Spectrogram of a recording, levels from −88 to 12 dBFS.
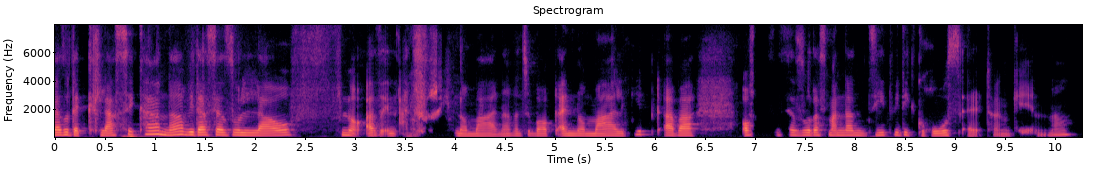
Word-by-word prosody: ja, 180 - +8
so 185 - +4
der 160 -4 +3
Klassiker, 165 +9 +1
ne, 200 +2 +5
wie 195 - +6
das 185 0 +5
ja 185 -1 +5
so 175 0 +1
lauf 165 +2 +2 0.2
no 170 -1 +3
also, 155 0 +1
in - - -3
Anführungsstrichen 115 +7 -5
normal, 125 -2 -2
ne, 140 - -6
wenn's 145 -1 -8
überhaupt 145 0 -3
ein 150 - +2
Normal 145 0 0
gibt. 215 +6 -9
Aber 155 -1 +3 0.4
oft 165 0 +2 0.2
ist - - -41
es - - -25
ja 170 - -1
so, 170 +1 +1
dass 170 0 0
man 165 - 0
dann 160 -3 -1
sieht, 170 +1 -5
wie 175 - -2
die 180 - -3
Großeltern 155 0 -4
gehen, 475 +1 -12
ne? 205 - -7
165 Hz, 210 wpm, -22 LUFS, 150-180 Hz, 0.4 s, ja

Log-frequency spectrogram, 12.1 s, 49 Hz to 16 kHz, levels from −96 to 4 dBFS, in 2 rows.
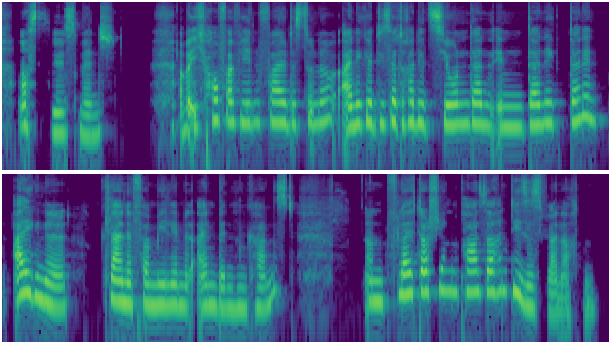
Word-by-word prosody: Ach 235 - +1 0.2
süß, 180 0 -2
Mensch. 165 +1 -3 0.6
Aber - - +3
ich - - 0
hoffe 275 -1 +3
auf 255 0 -2
jeden 250 0 -3
Fall, 255 0 +2
dass 245 0 -1
du, - - -3
ne, 260 +4 -3
einige 240 +3 +3
dieser 245 +2 +2
Traditionen 245 -1 +2
dann 245 -2 +1
in 220 0 -4
deine 240 +1 +1
deine 280 +2 -1 0.2
eigene 215 -11 +4 0.3
kleine 205 -4 +3
Familie 180 -1 -1
mit 170 - -6
einbinden 160 -2 -4
kannst 165 - -6 0.7
und 200 0 -2
vielleicht 255 +5 +3
auch 275 - +6
schon 290 +1 -2
'n 280 -1 -5
paar 280 +1 +2
Sachen 280 +1 +1
dieses 200 - 0
Weihnachten. 70 +1 -9
240 Hz, 170 wpm, -24 LUFS, 180-260 Hz, 0.7 s, auch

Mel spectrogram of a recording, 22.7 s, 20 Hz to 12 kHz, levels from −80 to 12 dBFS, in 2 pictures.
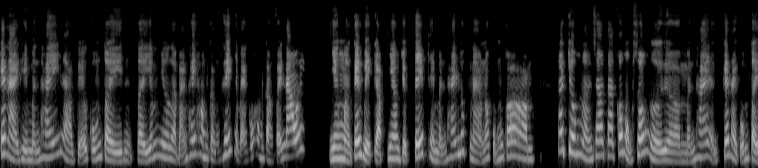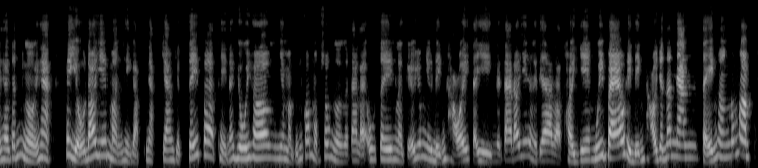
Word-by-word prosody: Cái 315 0 +6
này 210 - +3
thì 200 -3 -2
mình 185 -1 -5
thấy 250 +6 -3
là, 180 - -4
kiểu, - - -2
cũng 215 +5 -4
tùy 180 -6 +1 0.2
tùy 180 -2 0
giống 265 +6 -3
như 255 -3 -2
là 200 -4 -1
bạn 220 - -6
thấy 295 +4 -1
hông 280 -7 -4
cần 205 - -7
thiết 295 - +3
thì - - -6
bạn - - -3
cũng 255 +4 -8
hông 260 -6 -8
cần - - -2
phải - - 0
nói, 280 - +3 0.4
nhưng 225 +1 +4
mà 200 -4 +2
cái 280 +2 +8
việc 170 - +3
gặp - - +4
nhau 225 -1 +2
trực - - +1
tiếp 270 +5 +6
thì 270 - -3
mình 170 -4 -5
thấy 260 +2 -1
lúc 335 -4 -5
nào 185 -7 -4
nó 230 +4 -3
cũng 245 0 -7
có, 265 -2 +2
ưm, 210 -1 0 0.4
nói 380 - +3
chung 330 -5 +3
là, 215 -5 -2
sao 285 0 +1
ta, 285 -1 -1
có 335 +6 +3
một - - -1
số 310 +1 +4
người, 195 -2 +2
ờ, 175 -2 -2
mình 170 +2 -9
thấy 250 +3 -1 0.2
cái 285 - +4
này - - -1
cũng 225 - -3
tùy - - +4
theo 210 0 +1
tính 235 +6 -5
người 190 - 0
ha. 240 -3 +1 0.2
Thí 305 - +2
dụ 210 -6 +3
đối 250 +7 +4
với 285 0 -2
mình 205 -10 -4
thì 180 - -8
gặp - - -4
nhặt 195 -2 -8
nhau 200 -1 -2
trực 175 - -9
tiếp 250 +4 +1
á 275 -3 +3
thì - - -6
nó 210 - -6
vui 220 +1 +3
hơn, 240 +1 +5
nhưng 230 -2 -5
mà 210 - -7
cũng 225 - -11
có 285 - -2
một 285 -1 -7
số 265 -1 -5
người 190 -9 -4
người 165 - -8
ta 195 +3 -5
lại - - -2
ưu 210 +1 -5
tiên 210 -1 0
là, 175 -3 -6
kiểu, - - -4
giống 265 +4 -6
như, 220 -5 -3
điện 190 +3 -4
thoại, 205 +3 +1
tại - - -2
vì 345 -3 -3
người - - -9
ta 195 - 0
đối 230 +3 0
với 280 +2 -9
người 275 -1 -6
ta 190 -1 +3
là - - -2
thời 165 - 0
gian 200 +2 -1
quý 265 +4 +1
báu 255 +3 +8
thì - - +5
điện 170 +3 -3
thoại - - +1
cho 225 - +2
nó 260 +5 0
nhanh, 255 -3 +5 0.2
tiện 210 - +2
hơn, 255 -2 -3
đúng 280 +1 -4
hông? 285 -3 +8
235 Hz, 315 wpm, -24 LUFS, 200-275 Hz, 0.4 s, cái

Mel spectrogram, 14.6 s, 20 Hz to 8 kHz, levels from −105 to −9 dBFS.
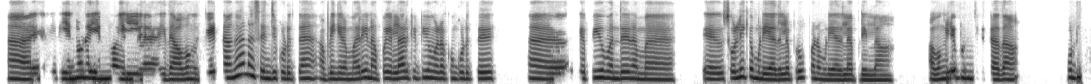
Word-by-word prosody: ஆ - - +3 0.5
இது 230 -1 -14
என்னோட 250 +4 +5 0.2
எண்ணம் 220 0 +3
இல்ல. 195 -1 +2 0.3
இத 190 - -3
அவங்க 205 +1 0 0.2
கேட்டாங்க, 300 - +2
நான் 315 -4 +2
செஞ்சு 230 -1 +1
குடுத்தேன்" 225 +1 -1 0.2
அப்டிங்கிற 205 +1 -1
மாரி, 225 +5 +1
நான் 210 -3 -5
போய் 230 -1 0
எல்லார்கிட்டேயும் 240 +2 0
விளக்கம் 225 0 -3
குடுத்து, 220 +1 -1 0.6
ஆ - - +2 0.7
எப்பயும் 250 +3 +1
வந்து 225 +1 +2
நம்ம 205 -2 0 0.8
அ - - +1 0.3
சொல்லிக்க 260 +4 +1
முடியாதுல்ல 195 -2 +2
ப்ரூஃப் 245 +1 -2
பண்ண 210 -2 -1
முடியாதுல்ல 180 0 0
அப்டிலாம். 175 0 -1 0.6
அவங்களே 220 +6 +3
புரிஞ்சுகிட்டா 220 -4 -1
தான். 190 -1 0 0.7
போட்டு 260 0 +1
220 Hz, 135 wpm, -25 LUFS, 200-240 Hz, 0.8 s, என்னோட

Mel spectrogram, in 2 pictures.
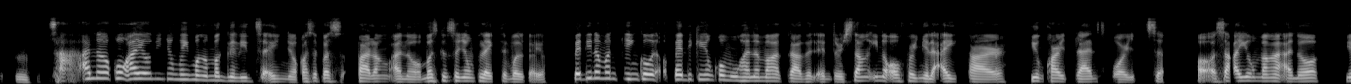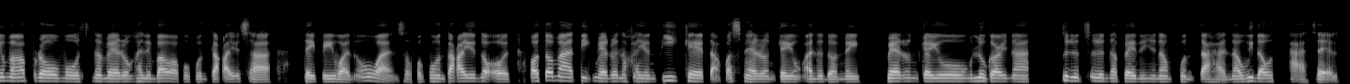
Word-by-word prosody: Mm, 115 -2 -5 0.2
sa - - 0
ano 275 +1 +3
kung 280 -1 +3
ayaw 265 +1 +5
ninyong 255 -1 -9
may 230 -1 -1
mga 215 -3 +1
magli-lead 170 -6 -1
sa - - +1
inyo 130 -3 -2
kasi 140 +6 -2
pas 145 -3 0 0.2
parang 140 -2 +3
ano 120 -2 0
mas 155 -1 +1
gusto 180 0 -4
niyong 160 - +2
flexible 130 -4 +1
kayo - - -2 0.3
pwede - - +4
naman 285 -2 0
kin 250 -1 -5
ko 240 -1 +5 0.2
pwede 225 0 +2
kayong 230 -1 -3
kumuha 185 -5 +1
ng 170 - +1
mga 165 -2 +1
travel 135 -2 +1
and 125 - -4
tours 120 0 -2
ng 175 -1 +3
ino-offer 150 -3 +1
nila 135 -3 +2
ay 135 -1 +2
car, 120 -1 +3 0.2
yung 165 -4 0
car 145 -1 +4
transports 125 -3 -1 0.4
oo - - +4
saka 165 - +3
yung 170 +1 0
mga 155 -3 +3
ano 145 +1 +2 0.2
yung 170 +1 -2
mga 165 0 +3
promos 150 -3 0
na 145 - 0
merong 140 -1 0
halimbawa 140 0 +1
pupunta 130 -2 -3
kayo - - +1
sa 115 -3 0 0.3
Taipei 135 -1 +1
101 120 -2 0
so 120 - -8
pag 130 - -4
pumunta 145 +1 0
kayo 150 +1 +2
doon 125 -1 +1 0.2
automatic 170 -4 +1
meron 150 -1 0
na 145 - -8
kayong 140 -1 -3
ticket 170 -3 0
tapos 135 +3 -3
meron 125 -3 0
kayong 130 -1 0
ano 125 +1 -1
dun 120 -1 -1
may 125 0 -1 0.3
meron 150 0 +2
kayong 150 -1 +2
lugar 150 -2 +3
na 140 -2 -2 0.3
sunod-sunod 160 -4 0
na 145 - -1
pwede 140 -1 +1
'nyo 140 -1 -7
ng 130 0 -1
puntahan 120 -2 -1
na 125 - +2
without 145 0 +1 0.2
hassle, - - -1
145 Hz, 190 wpm, -23 LUFS, 130-165 Hz, 0.4 s, ayaw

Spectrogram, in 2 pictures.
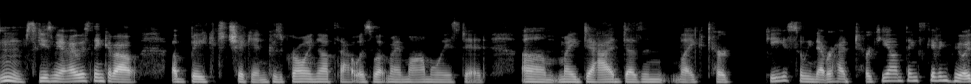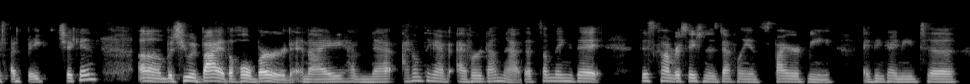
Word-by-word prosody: Mm, 160 -5 +2
excuse 150 +5 -1
me. 140 - +2
I 130 +1 +1
always 155 +2 +3
think 160 -1 0
about 115 -5 +5 0.3
a 130 - +3
baked 120 0 -2
chicken, 110 -3 0
'cause 115 0 -5
growing 125 +1 +1
up, 125 -1 -2
that - - -3
was 115 +2 -1
what 115 -1 0
my 120 -2 -3
mom 115 0 -4
always 110 -1 -6
did, - - -6 0.4
um, 115 -4 +1
my 120 0 +1
dad 115 -1 +1
doesn't 115 -1 -2
like 110 +1 -4
turkey, 115 +9 -5
so 165 -6 -4
we 130 - -2
never 120 0 +1
had 125 -1 -4
turkey 130 +5 -4
on 165 0 -2
Thanksgiving, 175 +2 -3
we 155 - +2
always 135 0 +3
had 125 +1 -1
baked 130 +2 -3
chicken, 215 +10 +2 0.4
um, 150 -3 +5
but 145 0 +2
she 175 - +3
would 160 -3 +4
buy 160 -1 +9
the - - +4
whole 145 +1 +5
bird, 135 -5 +6
and 130 - -3
I 120 +3 +1
have 135 -2 -7
ne 125 0 -2
I 140 - -7
don't 175 0 -4
think 165 -2 -5
I've 135 -3 -2
ever 140 +1 -1
done 140 +3 -3
that. 105 -7 -3
That's 125 0 -4
something 155 -1 -3
that 140 -1 +4 0.4
this 160 0 -1
conversation 150 -2 +1
has 125 -2 -5
definitely 130 -1 -3
inspired 130 +1 -2
me. 110 -1 -5 0.3
I 120 - -4
think 135 +1 -5
I 135 - -1
need 130 -1 -4
to 125 -2 +1
130 Hz, 220 wpm, -24 LUFS, 120-145 Hz, 0.4 s, buy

